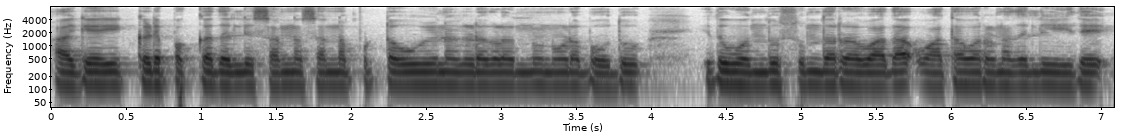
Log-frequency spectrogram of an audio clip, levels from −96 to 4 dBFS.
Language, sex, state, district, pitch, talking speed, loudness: Kannada, male, Karnataka, Koppal, 125 Hz, 125 wpm, -17 LUFS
